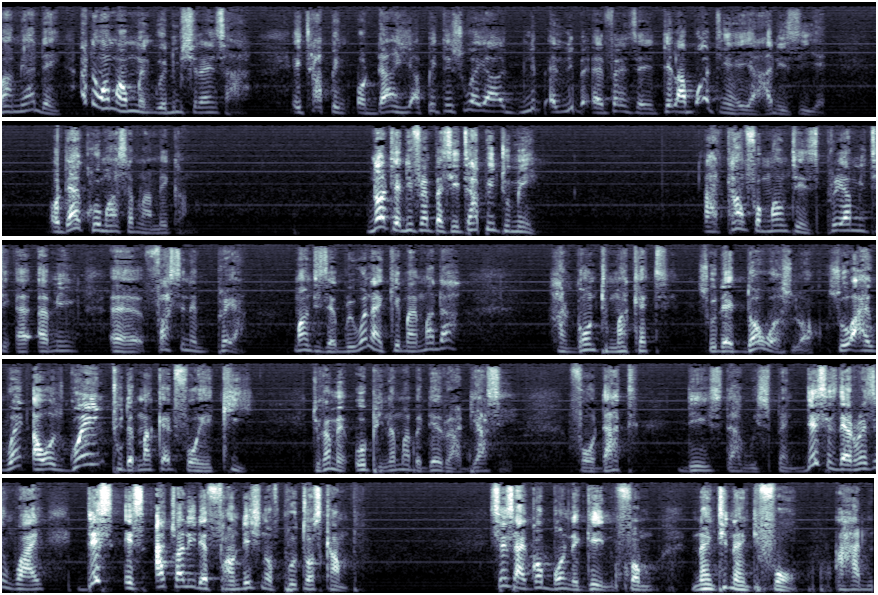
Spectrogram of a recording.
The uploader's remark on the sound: Preached at the Ekklesia Chapel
